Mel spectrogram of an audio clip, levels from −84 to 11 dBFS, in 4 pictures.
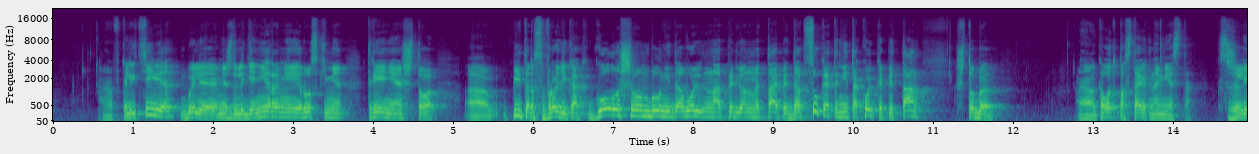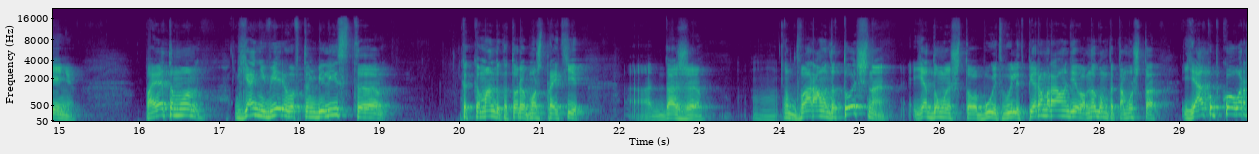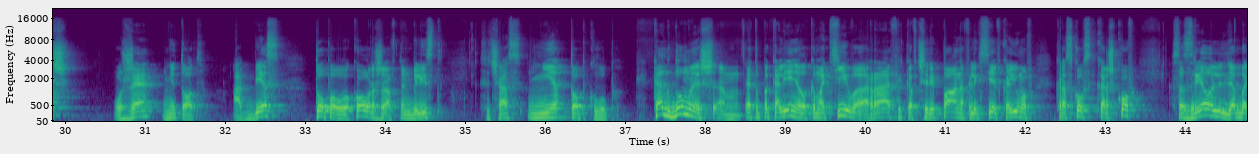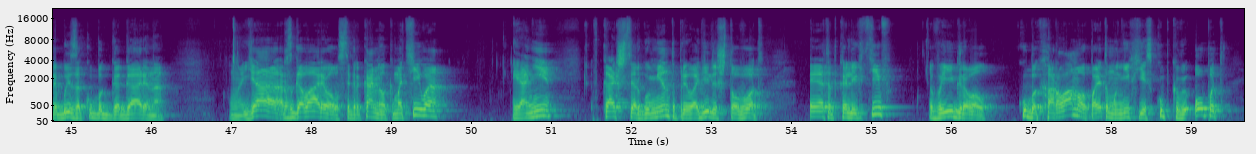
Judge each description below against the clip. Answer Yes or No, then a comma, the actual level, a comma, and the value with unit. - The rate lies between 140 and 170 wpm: No, average, 120 wpm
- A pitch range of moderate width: No, wide, 5.9 semitones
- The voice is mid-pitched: No, low, 130 Hz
